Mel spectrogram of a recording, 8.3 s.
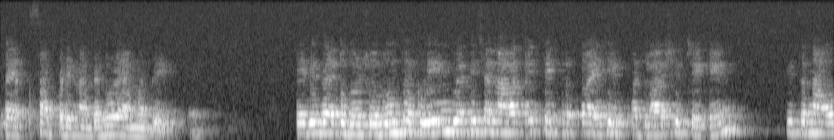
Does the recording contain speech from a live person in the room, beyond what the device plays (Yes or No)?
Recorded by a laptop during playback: No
